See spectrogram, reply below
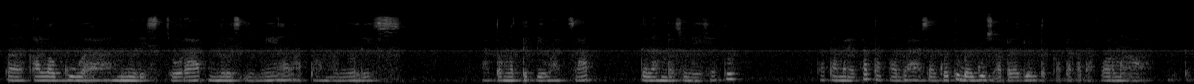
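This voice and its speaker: A woman's voice: on the low side, gravelly. A young woman rambling casually and mocking herself, sometimes dropping to a whispery aside. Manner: rambling, self-mocking, slangy. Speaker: podcaster. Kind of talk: casual late-night monologue. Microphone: cheap home mic. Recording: noisy home mic recording.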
